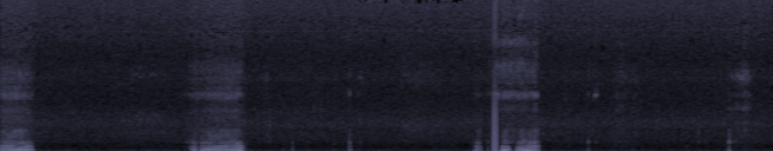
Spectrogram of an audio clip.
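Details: Sleeping pug with three loud, rough, vibrating snores spaced several seconds apart and quiet breathing between them; snoring.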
